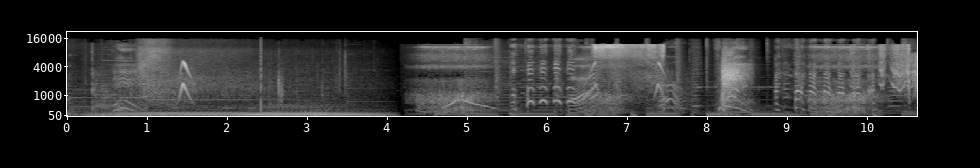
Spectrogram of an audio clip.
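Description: Cartoon sound effects over music. A loud, steady low rumble fills the first four seconds and stops abruptly. Then come squeaky, sliding cartoon voice sounds and comic snoring.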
